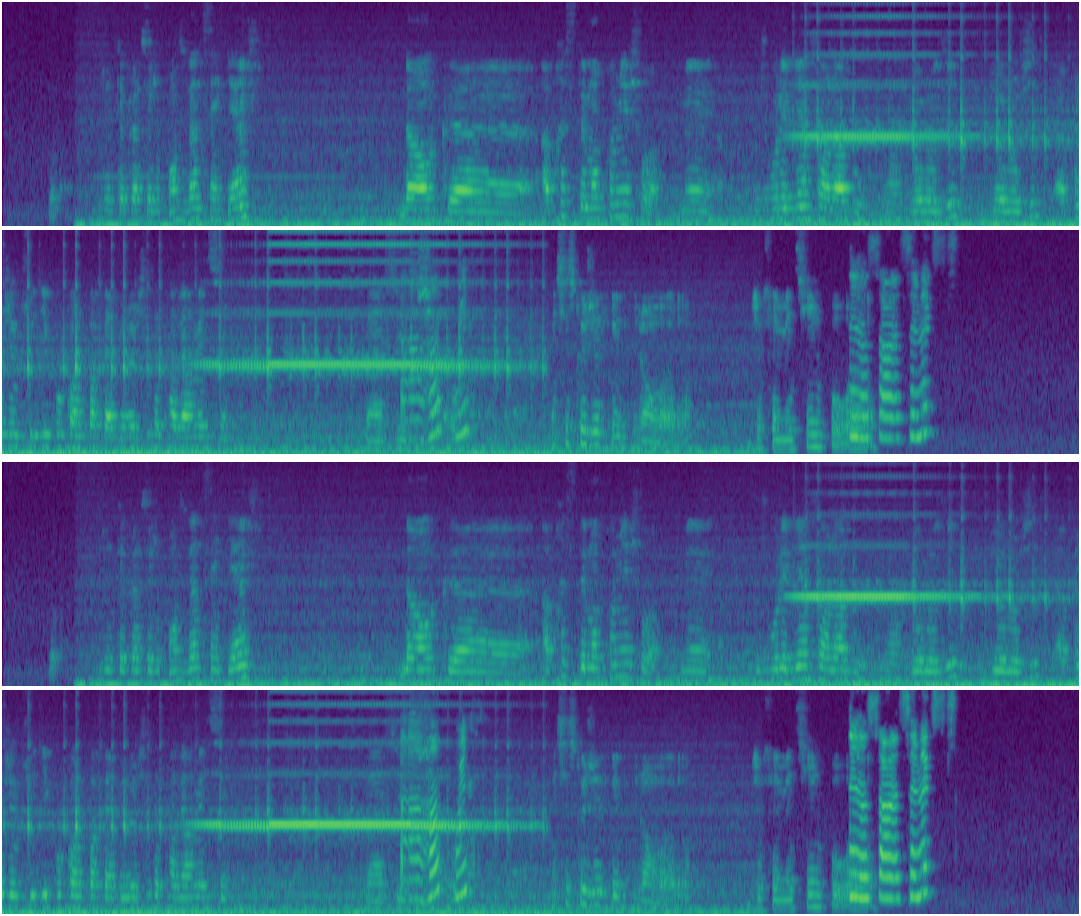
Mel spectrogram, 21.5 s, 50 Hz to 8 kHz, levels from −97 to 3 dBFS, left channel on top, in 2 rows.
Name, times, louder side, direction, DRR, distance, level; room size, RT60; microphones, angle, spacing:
sound 1, 0.7-18.4, equal, ahead, 0.4 m, -37 dB
voice 1, 0.9-2.6 4.0-7.2 7.5-13.0 14.4-15.3 15.9-17.7 18.2-19.5, left 3 dB, 60° left, 0.6 m, -36 dB
sound 2, 7.7-16.2, right 3 dB, 90° left, 1.1 m, -30 dB
voice 2, 14.7-15.5 19.2-20.0, right 6 dB, 75° right, 0.4 m, -28 dB
2.5 x 2.3 x 2.5 m
head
